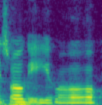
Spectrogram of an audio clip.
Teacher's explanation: ada fathah tanwin di akhir kata, kemudian dibaca fathah biasa namun agak diperpanjang, jadi itu disebut mad iwad, mad pengganti.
